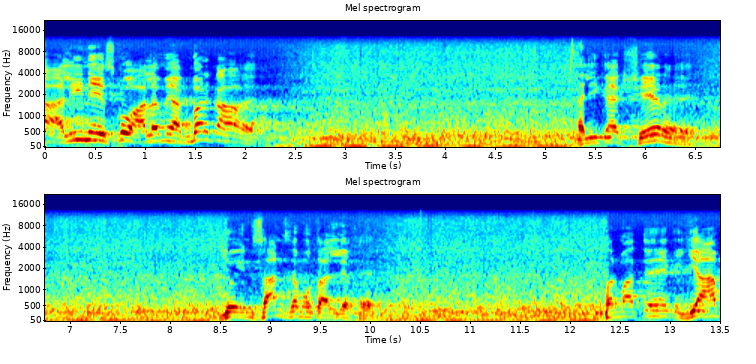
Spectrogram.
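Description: An elderly man chants loudly through a microphone in short, melodic phrases with pauses between them.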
